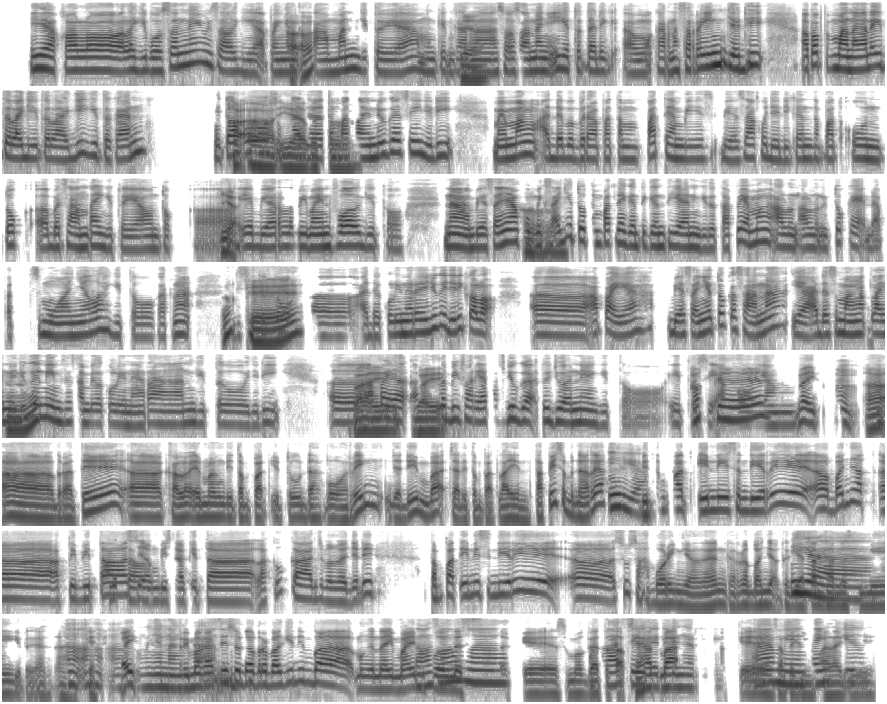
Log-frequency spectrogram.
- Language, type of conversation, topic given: Indonesian, podcast, Bagaimana cara paling mudah memulai latihan kesadaran penuh saat berjalan-jalan di taman?
- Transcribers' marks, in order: tapping; laughing while speaking: "jadi"; in English: "mindful"; in English: "mix"; in English: "boring"; in English: "boring-nya"; chuckle; in English: "mindfulness"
